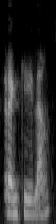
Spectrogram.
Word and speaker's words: tranquila: And then Alexia says she's so at peace and so tranquila. Is that how you say it? Tranquila? – Yeah, tranquila.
